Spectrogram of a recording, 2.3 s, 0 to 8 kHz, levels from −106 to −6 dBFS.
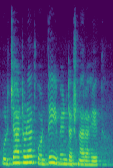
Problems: constant background noise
